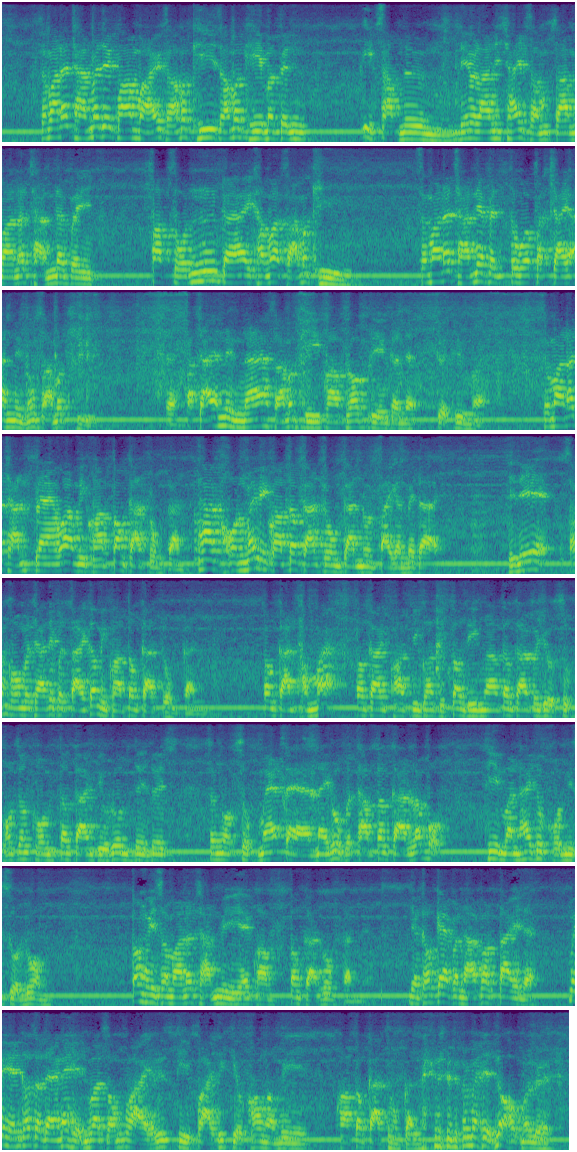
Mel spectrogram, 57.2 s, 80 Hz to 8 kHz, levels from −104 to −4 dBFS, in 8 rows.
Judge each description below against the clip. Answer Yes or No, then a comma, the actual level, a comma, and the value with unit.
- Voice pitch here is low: No, medium, 150 Hz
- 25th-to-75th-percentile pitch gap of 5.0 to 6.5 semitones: Yes, average, 5.3 semitones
